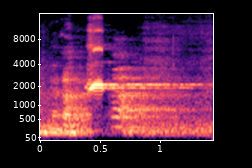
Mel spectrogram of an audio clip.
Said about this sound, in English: And I'm pleased to show you the world's first sonic screwdriver. It's a life vest whistle.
